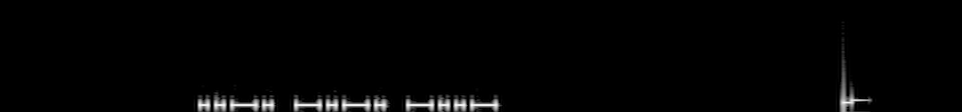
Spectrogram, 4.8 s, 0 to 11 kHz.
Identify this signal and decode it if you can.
Morse code, heard as a keyed tone, about 30 wpm, 700 Hz. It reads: FCX
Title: USA Call Sign Postfixes - 3 Letters 30wpm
